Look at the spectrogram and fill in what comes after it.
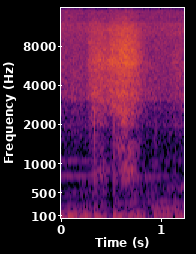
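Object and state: Nothing is struck.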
